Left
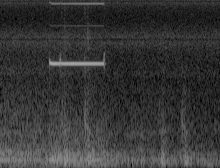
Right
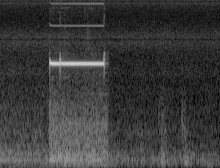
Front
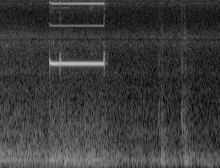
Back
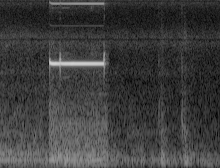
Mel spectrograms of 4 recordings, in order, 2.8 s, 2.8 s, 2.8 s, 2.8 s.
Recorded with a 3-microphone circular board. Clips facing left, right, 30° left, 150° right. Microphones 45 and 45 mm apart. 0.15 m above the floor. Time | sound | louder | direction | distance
0.6 | an alarm | right 16 dB, back 7 dB | 95° right | ?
